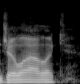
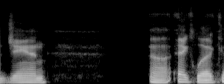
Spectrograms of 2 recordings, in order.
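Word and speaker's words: Jekielek: the host is uh ian jalalik i'm sorry i said his name wrong uh jan uh eclick uh who is the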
